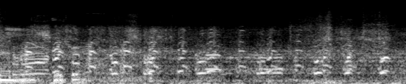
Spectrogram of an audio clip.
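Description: A flock of geese honking: many short calls overlapping, faint and steady in rate.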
